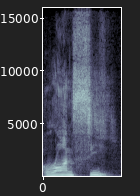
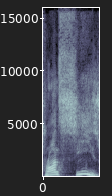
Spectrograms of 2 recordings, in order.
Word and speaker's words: Ronces: There's a new thing now that I hear time and time again that they call it Roncy. They'll say, "Oh, we're going to Roncy." But no, it's Roncies. We throw the S on that.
